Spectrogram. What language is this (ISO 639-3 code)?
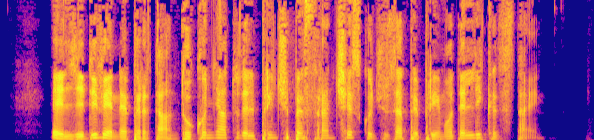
ita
